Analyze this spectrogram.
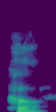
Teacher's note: Ka gets generated from the guttural, so the inside of the throat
